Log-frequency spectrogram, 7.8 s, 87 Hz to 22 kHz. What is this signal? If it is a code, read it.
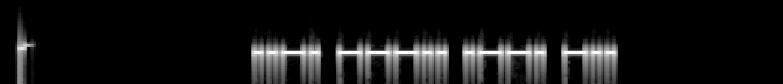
Morse code, heard as a keyed tone, about 17 wpm, 700 Hz. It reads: F8PD
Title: DXCC-100 Call Signs - 4 Characters - 17wpm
